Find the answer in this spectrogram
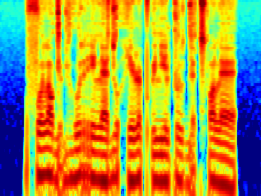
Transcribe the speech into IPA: f o l ɔ ɡ ɛ̰ ɖʱ u r i l ɛ d u h i ɭ ə pʼ ɯ lʲ i l ʈ u l d ə̰ t͡sʼ ɔ l ɛ

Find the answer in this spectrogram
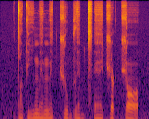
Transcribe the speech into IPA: t ɑ̤ ʈ i̤ m ɛ̤ m ɛ̤ t t͡ʃ u b ð ɛ̤ b t͡sʼ ɛ̤ t͡ʃ ɔ ʈ t͡ʃ ɔ

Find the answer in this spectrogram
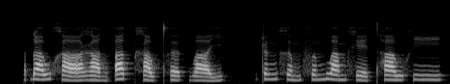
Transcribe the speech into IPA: ɗ a˧˥ w x aː˨˩˨ ɣ a˨˩˨ n ʔ a˦˥ t̚ x a˨˩˨ w t̪ʰ əː˨˩ k̚ w a˨˩˨ j | ʈ ə˧˥ ŋ x ə˨˩˦ m f ə˧˥ m w a˧ m x e˨˩˦ t̪ʰ a˧ w x i˧

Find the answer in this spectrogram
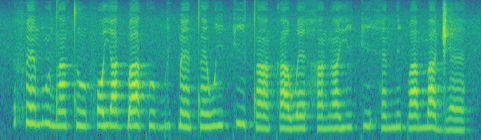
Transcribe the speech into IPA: f ɛ̃˦ b ũ˦˨ d ã˧ t ũ˨ f ɔ˨˦ j a˧ ɡ͡b a˧ k u˨ b i˧ k͡p ɛ̃˨ t ɛ̃˨˦ w i˦ k i˦˨ t ã˨ k a˨ w ɛ˨ h ã˨˦ ɡ ã˧ j i˧ k i˦ h ɛ̃˧ n i˦ b a˦ m a˦˨ d͡ʒ ɛ̃˨

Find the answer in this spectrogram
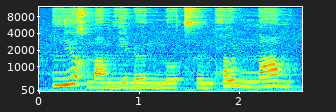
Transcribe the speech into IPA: lʲ ə˞˧˥˧ χ m ɑ˩ m lʲ e˩ ɳ ə˞˩ nː o˩ t͡sʰ ɵ˩ m ħ o˧˥˧ ɳ nː ɑ˧˥˧ m

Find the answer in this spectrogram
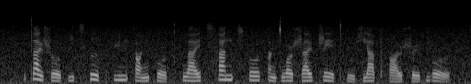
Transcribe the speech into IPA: t̪ a˥˩ ɪ̯ ʂ o˨˩ ʊ̯ p i˧˥ t͡sʰ ɹ̩˥˩ pʰ y˥ n k ɑ˧˥ ŋ k o˨˩ ʊ̯ kʰ w a˧˥ ɪ̯ t͡sʰ a˥ n t͡sʰ o˥ ʊ̯ k ɑ˨ ŋ t̪ w ɔ˥˩ ʂ a˥ ɪ̯ ʈ͡ʂ e˥˩ ɪ̯ t̪ʰ u˨˩ ɕ j ä˥˩ pʰ ɑ˧˥ ʊ̯ ʂ ɻ̩˧˥ p j o˥˩ ʊ̯

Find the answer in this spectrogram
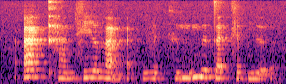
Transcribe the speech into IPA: ʔ aː˦˥ k̚ t̪ʰ a̤˨˩ m s i˧ ə̯ v a̰˧˨ m ʔ | v ə˨˩ t̚ x ɨ̰˧˨ m ɨ̰˧˥ m ɨ˧ ə̯ t̪ a˨˩ t̚ s ə˨˩ p̚ ŋ ɨ̰˧˨ ə̯ ʔ

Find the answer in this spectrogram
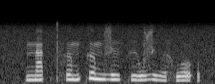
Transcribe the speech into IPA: n a˨˩ t̚ t̪ʰ ə˨˦ m k ə˧ m z ɨ˧ k ɨ˨˦ w z ɨ̤˨˩ ə̯ h w o̰˧˨ ʔ

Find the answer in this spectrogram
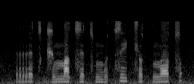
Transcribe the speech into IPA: r e t͡s d͡ʒ ʊ m a t͡s ɪ t͡s m u t͡s i c o t͡s n ɔ t͡s

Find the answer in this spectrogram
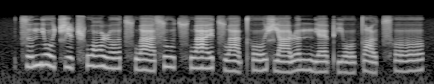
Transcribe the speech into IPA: t͡s ɹ̩˧˥ n̪ j o˥˩ ʊ̯ t͡ɕ i˨˩ ʈ͡ʂʰ w ɔ˥ ɻ ɤ˧˥ t͡sʰ w ä˨˩ s u˥ t͡sʰ w a˥ ɪ̯ t͡s w ä˨˩ t̪ʰ o˧˥ ʊ̯ ɕ j ä˨˩ ɻ ə˥ n n̪ j ɛ˧˥ pʰ j o˨˩ ʊ̯ t̪ ɑ˥˩ ʊ̯ t͡sʰ ɤ˧˥

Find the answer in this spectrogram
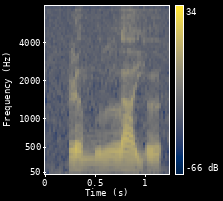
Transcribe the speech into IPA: ɭ ə m u lː a j ɵ

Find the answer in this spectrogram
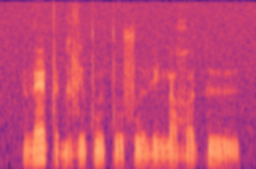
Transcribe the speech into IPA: ð ɛ t ɘ ɡ ɨ z i tʷ ɨ tʷ ɘ sʷ ɨ ð i n ɐ ʁʷ ɘ k ɨ

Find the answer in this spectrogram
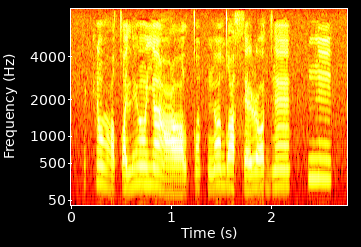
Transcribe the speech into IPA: t͡ʃ ɔ̃˥˧ ɦ ɪ˨ tˤ ɪ˧˥ lʲ ɦ ɔ̃˥ j ã˥˩ ʕ ɑː˨ lʲ tˤ ɛ̃˥˧ q ŋ ĩ˥ dˤ ɛ˥˧ s ɛ˧˥ ɭ ɔ˧˥˧ d͡z ɛ̃˥ | ŋ ĩ˥

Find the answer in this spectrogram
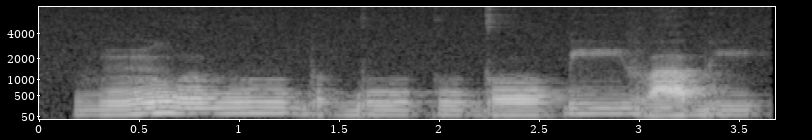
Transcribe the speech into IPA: β ũ˨˦ w ʊ˦ β uː˦ b ʊ˨ ɡ͡b uː˨ k u˨ ɡ oː˨ k͡p iː˦ β a˨˦ b i˦

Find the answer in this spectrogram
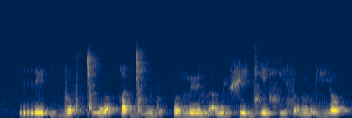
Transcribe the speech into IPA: r ɪ ʔ i̤ ɡ u χ ǀ ṳ w o̰ q e ɡ͡ǀ ṳ ŋ ɡ o̤ k͡p o m ø n a̰ w y ʃ ɪ d͡ʑ e ɕ e̤ z ɔ̰ ŋ o̰ vʲ ɔ

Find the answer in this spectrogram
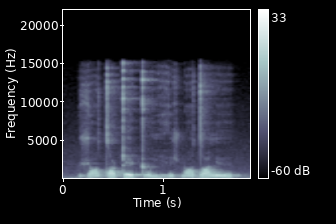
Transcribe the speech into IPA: ʒ o˨ tˤ ɯ˦ ʈ e˦˨ ʈ o˨˦ j ɦ ɪ˨ ʃ ɳ u˦ dˤ e˦ l ɪ˦

